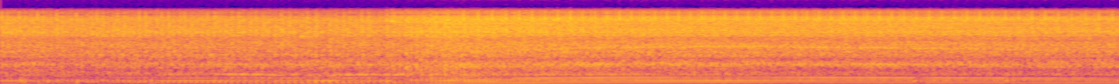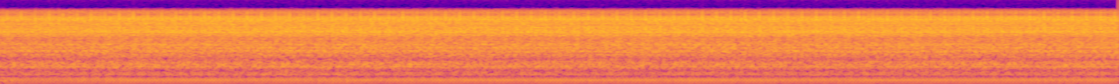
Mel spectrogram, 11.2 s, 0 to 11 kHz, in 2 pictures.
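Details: Atomic 4 inboard engine overhauled last summer (new pistons, rings, valve springs, plugs, wires, higher-flow water pump), run without choke on a test stand for a 17-foot homemade wooden boat, alternator off: quick throttle blip rises then drops to smooth, even idle, no knocks; normal idle.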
